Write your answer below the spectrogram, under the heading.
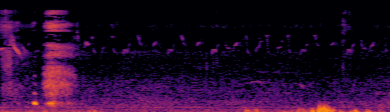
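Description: Quiet outdoor background with a small bird chirping over and over, short high chirps. A few low thumps come about five seconds in.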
